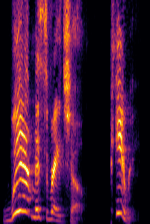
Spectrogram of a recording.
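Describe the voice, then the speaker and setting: A young adult woman co-hosting a podcast in casual chat, animated and emphatic with playful asides. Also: high-pitched, a little slow. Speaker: podcast co-host.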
